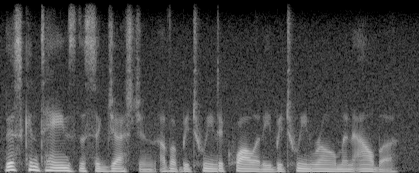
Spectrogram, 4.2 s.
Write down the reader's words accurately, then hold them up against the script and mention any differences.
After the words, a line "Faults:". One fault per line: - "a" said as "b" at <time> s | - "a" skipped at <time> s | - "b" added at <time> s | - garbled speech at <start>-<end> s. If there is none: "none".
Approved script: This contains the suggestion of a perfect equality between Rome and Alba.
This contains the suggestion of a between equality between Rome and Alba.
Faults:
- "perfect" said as "between" at 1.8 s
